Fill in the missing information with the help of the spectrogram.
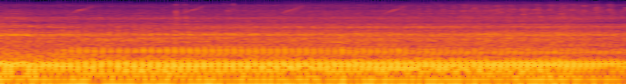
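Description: Small motorcycle engine running at a steady low speed, its rapid firing pulse heard close up. It drops away at the very end.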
